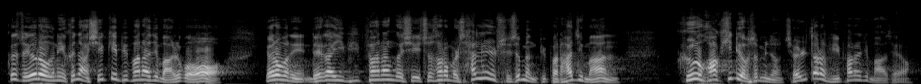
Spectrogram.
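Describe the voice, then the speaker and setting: A middle-aged Korean pastor with a Gyeongsang accent gives a sermon in a chatty, homespun style. He keeps turning to his listeners for agreement. His fairly high voice swings widely up and down. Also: sing-song, fast talker. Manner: conversational, folksy, asks the congregation for agreement.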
